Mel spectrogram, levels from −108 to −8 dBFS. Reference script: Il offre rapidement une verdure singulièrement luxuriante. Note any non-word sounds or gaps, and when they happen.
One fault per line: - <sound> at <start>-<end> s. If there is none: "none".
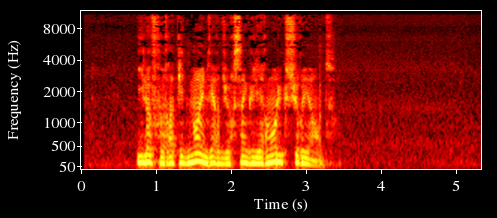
none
